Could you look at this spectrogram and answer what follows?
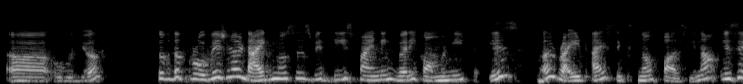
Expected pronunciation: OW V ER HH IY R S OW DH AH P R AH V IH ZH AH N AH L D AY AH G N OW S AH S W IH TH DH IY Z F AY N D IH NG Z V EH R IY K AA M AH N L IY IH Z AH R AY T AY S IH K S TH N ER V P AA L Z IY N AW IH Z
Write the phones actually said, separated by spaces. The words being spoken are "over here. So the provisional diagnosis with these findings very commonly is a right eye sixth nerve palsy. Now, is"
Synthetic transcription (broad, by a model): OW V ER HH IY R S OW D AH P R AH V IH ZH AH N AH L D AY AH G N OW S AH S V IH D IY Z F AY N D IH NG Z V EH R IY K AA M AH N IY IH Z AH R AY T AY S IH K S N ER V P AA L S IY N AW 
